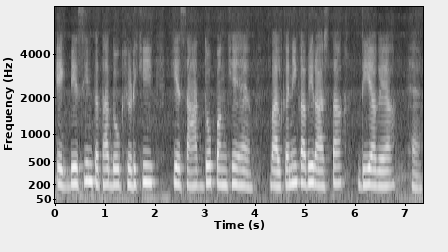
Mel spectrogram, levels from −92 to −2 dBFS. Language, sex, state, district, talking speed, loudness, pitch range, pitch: Hindi, female, Chhattisgarh, Raipur, 140 wpm, -15 LUFS, 190-210 Hz, 200 Hz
